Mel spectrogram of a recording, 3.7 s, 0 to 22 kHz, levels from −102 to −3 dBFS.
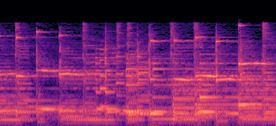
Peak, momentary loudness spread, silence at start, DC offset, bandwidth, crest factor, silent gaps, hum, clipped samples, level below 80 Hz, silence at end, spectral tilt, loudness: -12 dBFS; 6 LU; 0 s; under 0.1%; 11 kHz; 16 dB; none; none; under 0.1%; -68 dBFS; 0 s; -1.5 dB/octave; -28 LUFS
